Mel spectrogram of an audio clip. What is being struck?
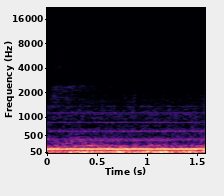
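Nothing is struck.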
